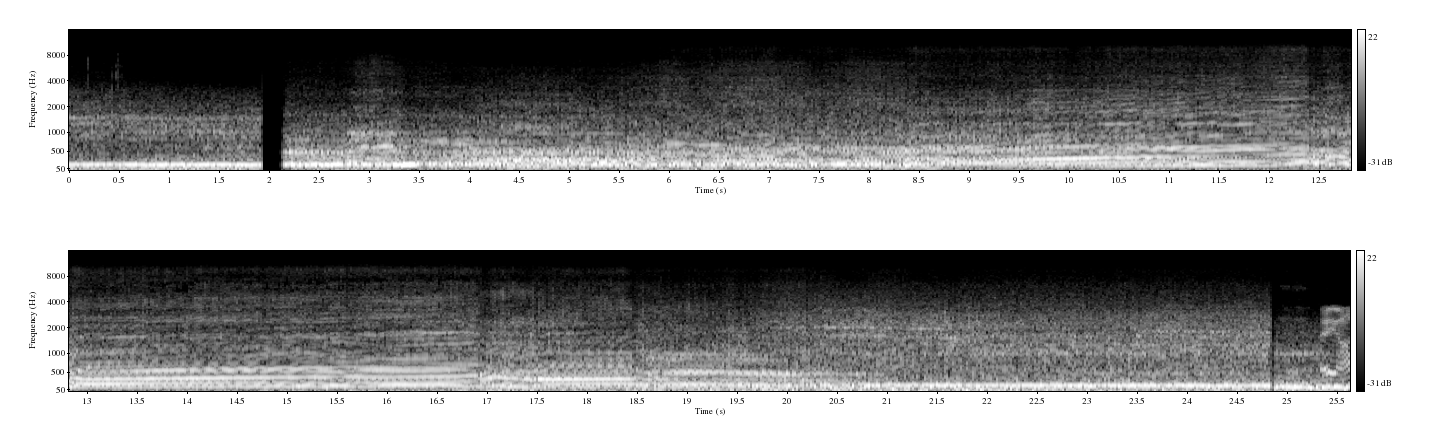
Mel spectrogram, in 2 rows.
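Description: A tuned LS1 Chevrolet Camaro and a tuned VHR race, engines loud and close, revving up through rising gear sweeps again and again over a sustained roar. Voices talk over the engines.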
